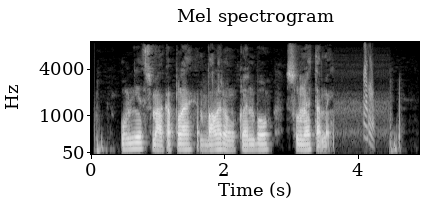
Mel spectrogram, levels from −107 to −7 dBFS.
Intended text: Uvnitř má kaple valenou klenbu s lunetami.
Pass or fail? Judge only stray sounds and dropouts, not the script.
fail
